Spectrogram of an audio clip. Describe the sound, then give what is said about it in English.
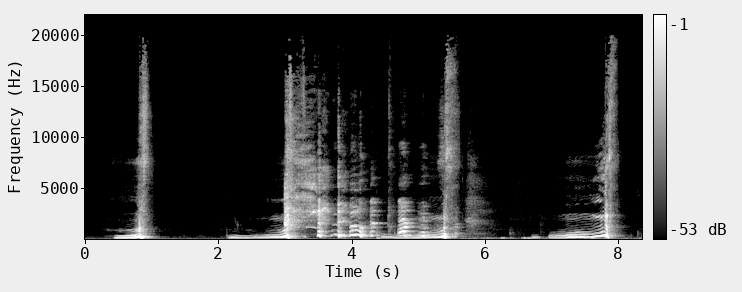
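A voice imitates a lion's growl in several rough, throaty bursts: a short one, then a longer rumbling run of growls, and a final gruff roar, loud with brief pauses between. “But what he did do is, at one point in the song, demonstrate how he would be brave and not cowardly anymore, and how he would fight off the enemies of the kingdom with a ruff and a gruff and a royal growl.”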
